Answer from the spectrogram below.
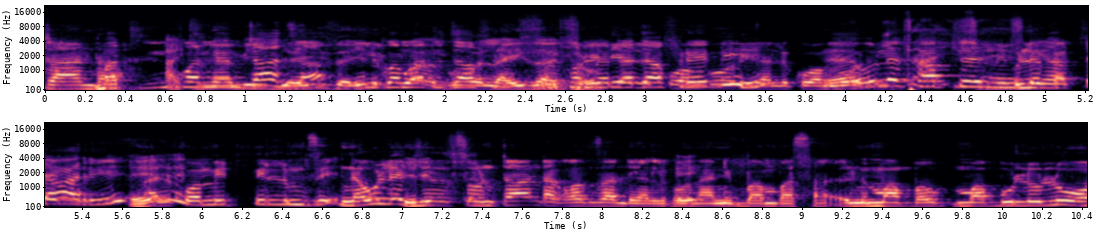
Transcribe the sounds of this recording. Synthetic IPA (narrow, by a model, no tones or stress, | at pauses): tanda | kwanɛm̩taailikwaazaaizaifɾɛdilafaɾɛɡialikuwaŋɡɔulɛkatɛniulɛataɾialikuwamit̚pilm̩zinaulɛd͡ʒɛlsɔntandakwanzandialikuɔnaniɓambasa̰imamaɓululuɔ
